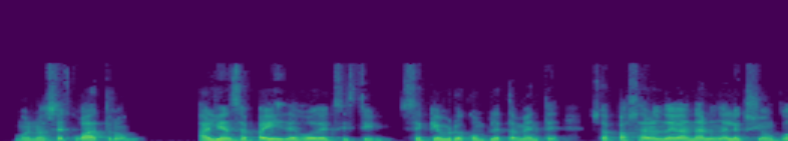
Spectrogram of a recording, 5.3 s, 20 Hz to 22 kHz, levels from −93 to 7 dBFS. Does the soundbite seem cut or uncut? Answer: uncut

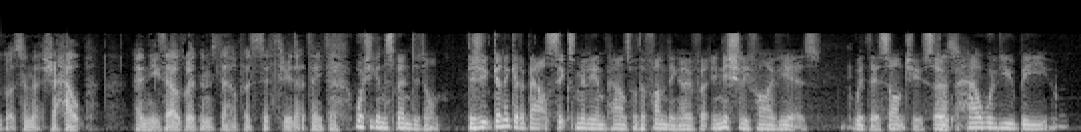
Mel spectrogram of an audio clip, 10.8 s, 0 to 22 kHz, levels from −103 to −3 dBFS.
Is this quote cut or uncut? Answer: uncut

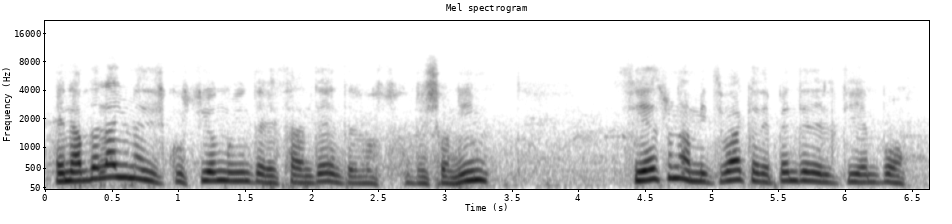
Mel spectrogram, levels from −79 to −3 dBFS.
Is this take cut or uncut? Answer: uncut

